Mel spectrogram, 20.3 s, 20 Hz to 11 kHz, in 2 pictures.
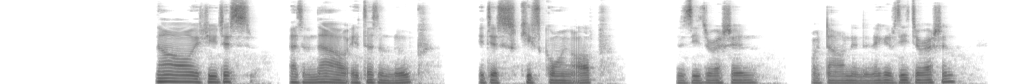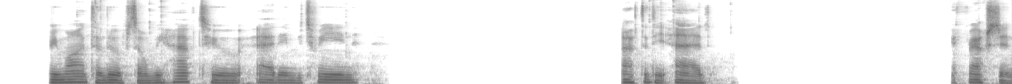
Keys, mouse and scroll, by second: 11.6 click, 11.9-12.8 scroll down 3, 13.5 middle click, 14.1 scroll up 1, 15.2 click, 16.7 click.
